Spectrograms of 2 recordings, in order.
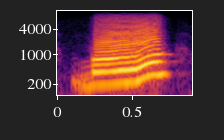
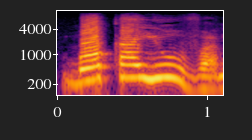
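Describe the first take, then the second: First: "bocaiúva" split into four syllables with long pauses. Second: Said in the usual way. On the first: Shown as a demonstration. Teacher separating the syllables for students, "bocaiúva" syllable by syllable. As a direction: say "bocaiúva" as bo, cai, u, va, each on its own. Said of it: "Na separação de sílaba".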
